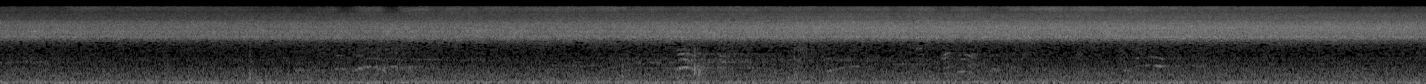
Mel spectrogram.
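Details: Cicadas sing in high summer at a school playground, a dense, unbroken high-pitched hiss that holds steady throughout. Faint distant voices drift in briefly near the middle.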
